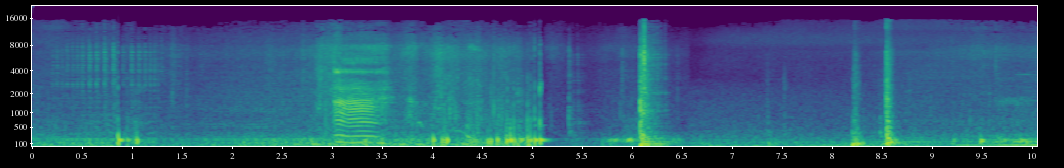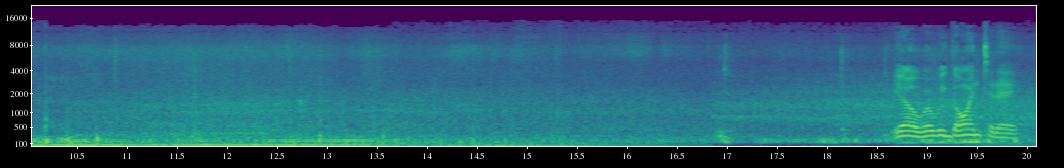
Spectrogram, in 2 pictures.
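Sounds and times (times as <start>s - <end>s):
car engine humming: 0.0s - 20.0s
car doors slamming: 5.4s - 6.5s, 7.2s - 10.3s.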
